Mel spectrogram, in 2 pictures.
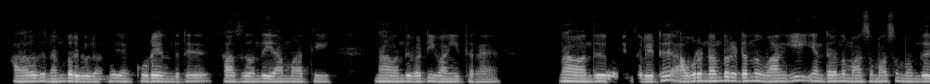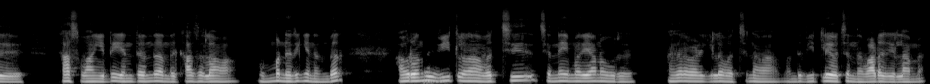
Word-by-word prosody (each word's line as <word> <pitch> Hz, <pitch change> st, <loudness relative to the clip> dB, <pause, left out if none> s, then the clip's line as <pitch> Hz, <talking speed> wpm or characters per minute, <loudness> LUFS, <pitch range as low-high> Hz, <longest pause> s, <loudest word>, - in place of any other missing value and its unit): அதாவது 140 Hz, +3 st, +2 dB
நண்பர்கள் 135 Hz, -2 st, +3 dB
வந்து 145 Hz, +4 st, -5 dB
என் 125 Hz, -3 st, -8 dB
கூடவே 145 Hz, 0 st, +5 dB
இருந்துட்டு, 130 Hz, +2 st, -4 dB, 0.3 s
காச 135 Hz, -2 st, -1 dB
வந்து 135 Hz, +1 st, +1 dB
ஏமாத்தி, 130 Hz, 0 st, -4 dB, 0.6 s
நான் 140 Hz, -1 st, +1 dB
வந்து 135 Hz, +1 st, 0 dB
வட்டிக்கு 135 Hz, 0 st, -1 dB
வாங்கித்தரேன். 125 Hz, -1 st, -5 dB, 0.7 s
நான் 150 Hz, -2 st, +4 dB
வந்து 135 Hz, +1 st, +1 dB
அப்டினு 150 Hz, -2 st, -9 dB
சொல்லிட்டு, 135 Hz, +9 st, +1 dB, 0.2 s
அவரு 160 Hz, +4 st, +5 dB
நண்பர்கிட்டருந்து 165 Hz, 0 st, +3 dB
வாங்கி, 145 Hz, +5 st, -1 dB, 0.2 s
என்கிட்ட 145 Hz, -1 st, 0 dB
வந்து 155 Hz, 0 st, -1 dB
மாசம் 140 Hz, 0 st, -4 dB
மாசம் 145 Hz, -1 st, -4 dB
வந்து 140 Hz, +1 st, +2 dB, 0.6 s
காசு 155 Hz, 0 st, +1 dB
வாங்கிட்டு, 135 Hz, +2 st, -1 dB
என்கிட்டருந்து 145 Hz, +2 st, +1 dB
அந்த 130 Hz, -1 st, -3 dB
காசெல்லாம் 135 Hz, -1 st, 0 dB, 0.4 s
ரொம்ப 140 Hz, +5 st, -4 dB
நெருங்கிய 150 Hz, +1 st, 0 dB
நண்பர், 160 Hz, +10 st, -1 dB, 0.6 s
அவரு 160 Hz, +1 st, +6 dB
வந்து 185 Hz, +2 st, +3 dB
வீட்ல 175 Hz, -2 st, 0 dB
நான் 140 Hz, -2 st, +1 dB
வச்சு, 180 Hz, +6 st, -3 dB, 0.3 s
சென்னை 155 Hz, 0 st, -1 dB
மாரியான 150 Hz, 0 st, +3 dB
ஒரு 130 Hz, -1 st, -4 dB, 0.4 s
நகர 150 Hz, +2 st, +1 dB
வாழ்க்கைல 140 Hz, +1 st, 0 dB
வச்சு 125 Hz, -, -9 dB
நான் 130 Hz, -1 st, -4 dB
வந்து 130 Hz, +2 st, -5 dB
வீட்டிலே 150 Hz, +1 st, +4 dB
வச்சுருந்தென் 130 Hz, -4 st, -2 dB
வாடகை 130 Hz, -1 st, +2 dB
இல்லாம. 125 Hz, 0 st, -1 dB
140 Hz, 160 wpm, -23 LUFS, 130-155 Hz, 0.7 s, அவரு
